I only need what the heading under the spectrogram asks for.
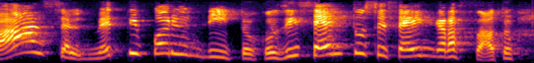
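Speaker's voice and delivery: high, calling witch voice. A narrator's reading. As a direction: call to him like the old witch through the cage.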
